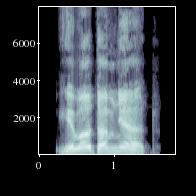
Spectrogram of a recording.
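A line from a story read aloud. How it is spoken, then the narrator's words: Loud shout. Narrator (Russian): унтер-офицер громко крикнул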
